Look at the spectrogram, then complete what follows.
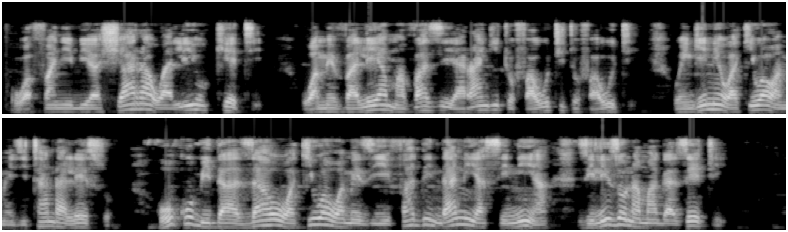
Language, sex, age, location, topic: Swahili, male, 25-35, Mombasa, agriculture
